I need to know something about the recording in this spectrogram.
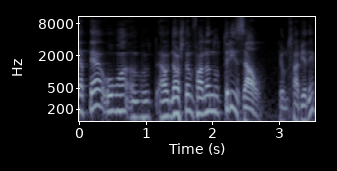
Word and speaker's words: trisal: Entretanto, causa um choque muito grande aqui, até nós estamos falando no trisal, que eu não sabia nem pronunciar, era trisal, é trisal, né? Trisal. A pronúncia.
